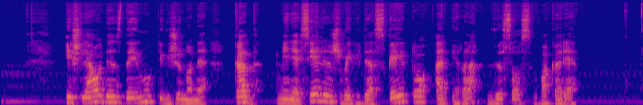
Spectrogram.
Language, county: Lithuanian, Šiauliai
